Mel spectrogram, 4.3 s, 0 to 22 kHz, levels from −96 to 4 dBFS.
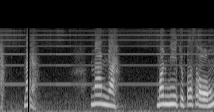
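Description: Running under the whole clip there's a steady 1 kHz USB whine, a fixed-pitch tone roughly 30 dB below the speech. It comes from the USB bus pulling current in 1 ms frames and that ripple leaking into the audio through power or ground, so the pitch never wanders. It's quiet, sitting right in the band where the G.722 coding keeps things clear.

From 0.56 to 0.65 s there's packet loss on the ADPCM call: about 40 ms of audio, likely a couple of packets, drops out and is replaced by silence, leaving a hard-edged hole. ADPCM codes each sample from an adaptive prediction and step size, so once the decoder misses that stretch it falls out of sync with the sender. When the speech returns it comes back slightly distorted, then settles over the next few tens of milliseconds.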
